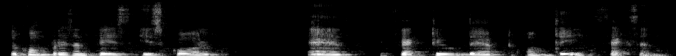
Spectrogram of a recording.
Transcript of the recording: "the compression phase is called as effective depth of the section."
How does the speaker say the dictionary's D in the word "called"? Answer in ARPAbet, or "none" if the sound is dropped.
D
